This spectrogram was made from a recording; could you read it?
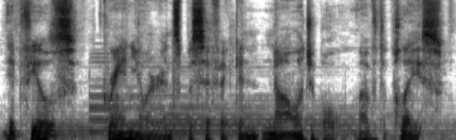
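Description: Male podcast host, deep voice, measured and articulate, thoughtful literary interviewing, guitar music behind. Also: gravelly.

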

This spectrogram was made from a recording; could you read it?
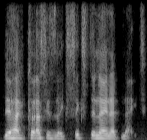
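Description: Island-raised man in his thirties, vlog host, easygoing and rambling, fairly high voice, dry close headset sound. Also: moderate pace, no echo. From a small island. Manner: relaxed, rambling, many fillers. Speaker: channel host, HVAC technician. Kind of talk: casual advice vlog.

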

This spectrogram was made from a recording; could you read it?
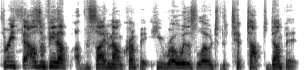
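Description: Animated man reading a storybook. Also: on the high side, a little fast. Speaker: children's story reader. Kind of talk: expressive storybook narration in rhyme. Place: small home room, indoors.

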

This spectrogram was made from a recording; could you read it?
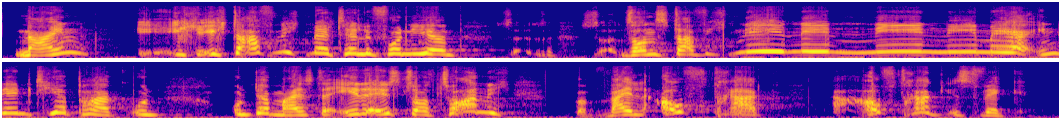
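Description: An actor playing a small, cheeky, childlike kobold in a children's radio play, squeaky, stammering and repeating words excitedly. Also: male voice, moderate pace, gravelly, heavily acted. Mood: anxious, pleading. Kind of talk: 1970s German children's radio play acting.

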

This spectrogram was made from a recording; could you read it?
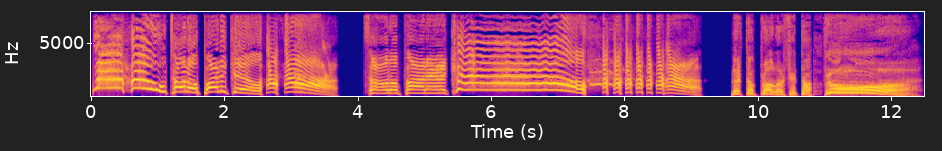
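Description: A theatrical dragon-riding knight from a video game, full of heavy-metal swagger. The voice is pitched high and swings widely up and down. Battle cries are shouted and drawn out with brash bombast. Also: sing-song, extremely slow, heavily acted. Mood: gleeful.

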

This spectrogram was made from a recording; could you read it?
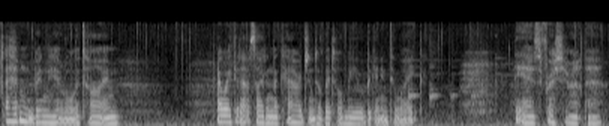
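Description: Low, creaky, determined lady-in-waiting. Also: steady tone, mellow, slight background noise. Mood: gentle. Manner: measured, formal, reflective. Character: poised, determined, devoted Japanese lady-in-waiting. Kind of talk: radio drama acting and narration.

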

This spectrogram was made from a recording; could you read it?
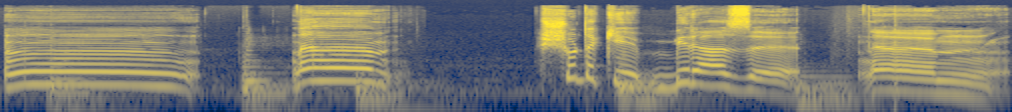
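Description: Slow, hesitant cartoon builder. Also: male voice, extremely high pitch, expressive, exaggerated voice. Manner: hesitant, mild. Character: good-natured, hesitant male builder boss. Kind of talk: children's cartoon dub. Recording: music behind the voice.

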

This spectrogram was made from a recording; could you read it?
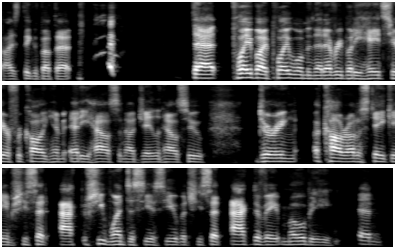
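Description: A man's voice: mid-range voice, fairly even intonation, fast talker, dry recording. A middle-aged man hosts a casual sports podcast. His talk is slangy and irreverent, in a mid-range voice. The sound is dry and close, from a home studio. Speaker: podcast host. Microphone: close podcast mic on boom arm.

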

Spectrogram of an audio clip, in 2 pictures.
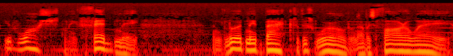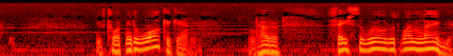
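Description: Give this reserved young war veteran a mellow voice with lively rises and falls. He is earnest and self-doubting, picking his words with care in a radio drama taped on cassette, with faint music. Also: mid-range voice, rough recording. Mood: earnest, tender. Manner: measured, hesitant, intellectual. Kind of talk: 1980 radio drama acting and first-person narration.

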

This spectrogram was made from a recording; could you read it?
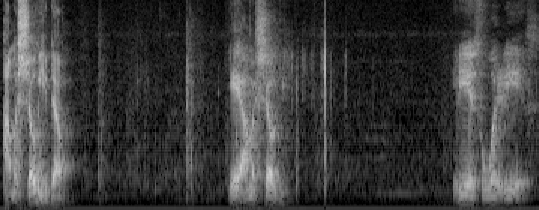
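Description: Brief: fifties man, handheld camera in a ruined building, low voice, lively rise and fall, a faint hiss behind. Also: takes it slowly, long pauses. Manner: preachy and indignant, slipping into hushed asides. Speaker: street vlogger. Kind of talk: walking tour vlog. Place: abandoned building, indoors.

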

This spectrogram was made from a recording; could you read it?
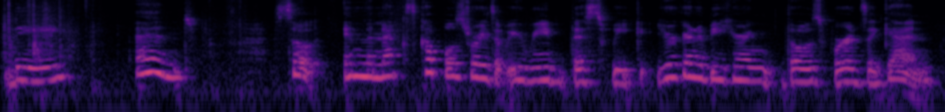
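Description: A woman in her thirties speaks in a fairly high voice with a noticeable creak. She reads aloud like a preschool teacher, keeping her phrases simple and stressing key words for small children. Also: unhurried, darkish tone, a little hiss or hum. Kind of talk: read-aloud for young children.

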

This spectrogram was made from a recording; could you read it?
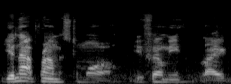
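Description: A man's voice: on the low side, fairly quick, pushed and bright, low-quality recording. A young man hosting a phone livestream from his car, laid-back and slangy. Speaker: livestream host. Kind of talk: casual chat. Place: parked car.

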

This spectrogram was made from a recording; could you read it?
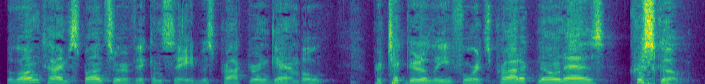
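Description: A middle-aged American man with a husky voice, reading a scripted introduction as a panel moderator. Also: on the high side, animated, normal speed, low-quality recording. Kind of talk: scripted introduction read aloud. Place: hotel meeting room at a convention. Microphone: table microphone on a stand.

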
